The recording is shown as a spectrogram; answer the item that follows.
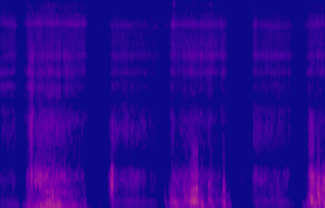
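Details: Relaxed, happy British Shorthair domestic cat purring: deep throbbing rumble rising and falling in breath-length bursts about two seconds apart, with brief quiet pauses between them, recorded amateur-style indoors.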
